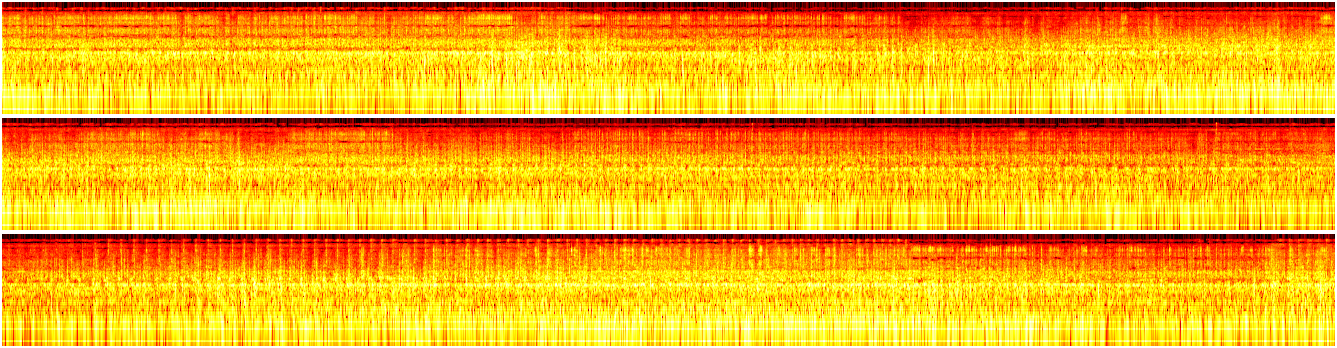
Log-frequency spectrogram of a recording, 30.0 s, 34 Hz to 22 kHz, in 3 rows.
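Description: Royal Enfield 350 single-cylinder motorcycle engine running steadily while riding, with wind rush on the microphone.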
